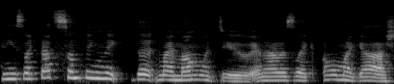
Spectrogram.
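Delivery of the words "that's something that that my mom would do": mock moved, emotional, high tone. Retelling what a man said when he looked at the speaker, imitating someone getting emotional. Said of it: "but he's like kind of getting emotional".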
